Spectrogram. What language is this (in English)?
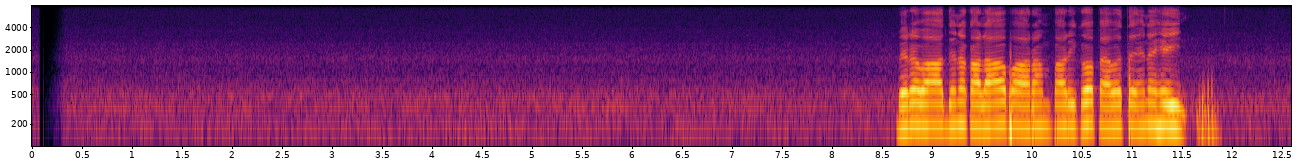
Sinhala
